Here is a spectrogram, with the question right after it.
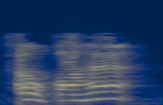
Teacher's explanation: فوقها الكلمة كلها مرققة مع حرف القاف في الدرجة الثانية من درجات التفخيم لأنها متحركة بالفتح وأيضا فيها قلقلة نسبية. فوقها الواو حرف لين لماذا؟ لأنها ساكنة قبلها مفتوح. فو لا ليس فيها مد، بل الواو هنا حرف لين.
